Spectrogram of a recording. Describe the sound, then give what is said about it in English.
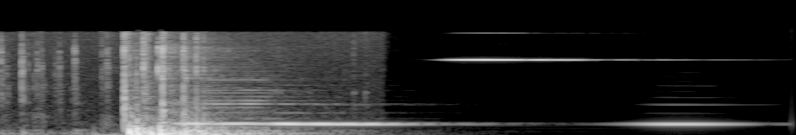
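Mic drop sound effect: a heavy thud with a rumbling, ringing decay, then a low humming feedback tone that fades and swells again, with a thin high whine above it. “I'm going to play a mic drop sound right here.”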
